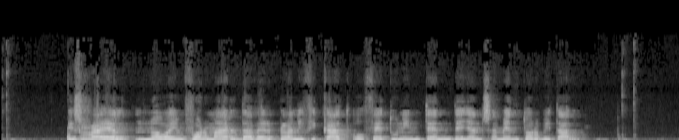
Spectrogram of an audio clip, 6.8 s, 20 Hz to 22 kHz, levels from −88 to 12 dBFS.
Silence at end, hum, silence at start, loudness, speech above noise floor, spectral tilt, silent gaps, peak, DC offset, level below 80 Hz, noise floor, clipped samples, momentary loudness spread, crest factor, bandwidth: 0.15 s; none; 0.05 s; -14 LUFS; 22 dB; -6.5 dB/octave; none; 0 dBFS; under 0.1%; -34 dBFS; -35 dBFS; under 0.1%; 6 LU; 14 dB; 12.5 kHz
